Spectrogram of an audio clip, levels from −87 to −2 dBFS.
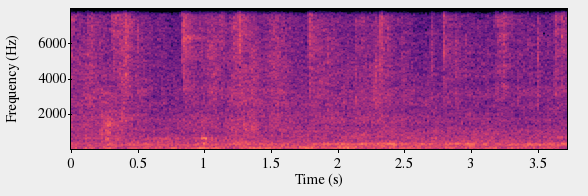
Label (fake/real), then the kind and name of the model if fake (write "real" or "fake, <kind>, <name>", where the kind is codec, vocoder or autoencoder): real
